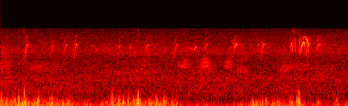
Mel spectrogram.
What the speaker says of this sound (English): And there's a duck in the background.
